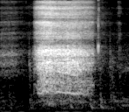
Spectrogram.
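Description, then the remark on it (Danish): A single long, forceful puff of breath is blown into a condom to inflate it like a balloon. It is fairly loud, lasts about a second, and has no talking. “Ja, og det man altså kunne høre, det var et, et øh, verden, der pustede et et øh, kondom op, hvis man tænkte, hvad var det for en underlig lyd?”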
